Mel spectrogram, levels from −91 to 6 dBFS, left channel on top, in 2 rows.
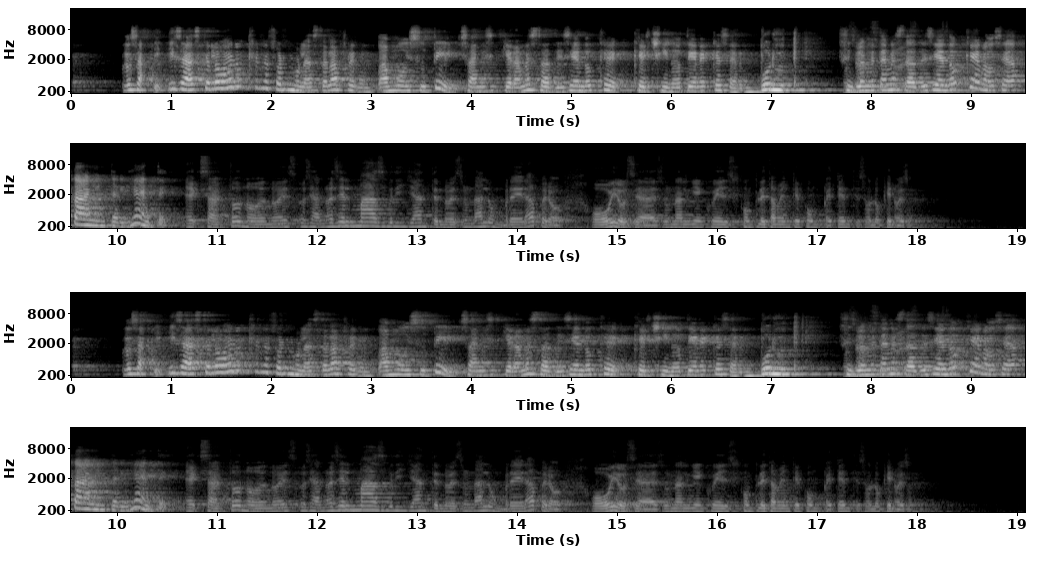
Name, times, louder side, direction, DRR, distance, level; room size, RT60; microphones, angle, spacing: voice 1, 0.5-7.3 7.7-10.5, left 3 dB, 40° left, 8 dB, 0.5 m, -28 dB
voice 2, 7.7-9.1 10.7-17.9, left 1 dB, 10° left, 6 dB, 0.9 m, -44 dB
20.0 x 19.5 x 2.9 m, 1.1 s
head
